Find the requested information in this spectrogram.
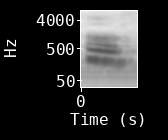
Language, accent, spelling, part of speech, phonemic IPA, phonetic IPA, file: Armenian, Eastern Armenian, հով, adjective / noun, /hov/, [hov], Hy-հով.ogg
- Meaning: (adjective) fresh, cool, chilly; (noun) the cool, coolness, freshness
